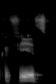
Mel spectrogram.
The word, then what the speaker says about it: Kvyat: Like Fiat the car? – No. – Kvyat? – Kvyat. Kvyat. That's how you pronounce it.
